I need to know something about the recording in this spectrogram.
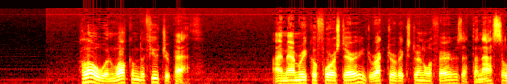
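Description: An elderly man speaks calmly and clearly into a microphone, close by.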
